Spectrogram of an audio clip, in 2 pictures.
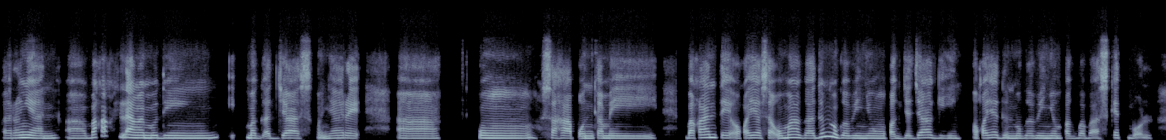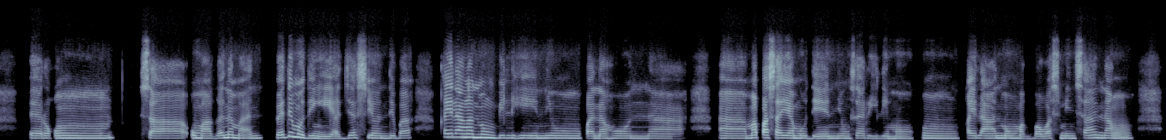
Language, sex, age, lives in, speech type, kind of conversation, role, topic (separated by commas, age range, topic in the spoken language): Filipino, female, 40-44, Philippines, conversation, advice, advisor, Paano ko maibabalik ang motibasyon kapag nawawalan ako ng sigla?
